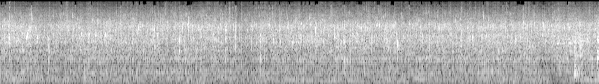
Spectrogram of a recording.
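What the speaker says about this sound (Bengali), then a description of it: "এটা আমি খুব ভালো করে নেড়ে নেব।" Soybean curry spices, including poppy seed paste, fry in a pan with a steady, loud sizzle. A spoon stirs and scrapes through them close up, and no voice is heard.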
